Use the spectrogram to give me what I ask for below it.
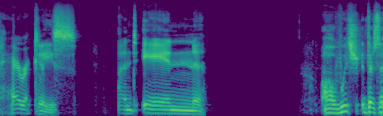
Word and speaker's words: Heracles: Disney have changed the uh the pronunciation of that uh name because in I think in Greek mythology Hercules is Heracles and in Oh, which there's another mythology that he's in.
